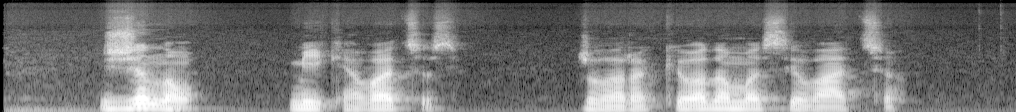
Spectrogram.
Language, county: Lithuanian, Utena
